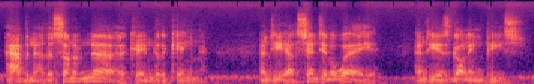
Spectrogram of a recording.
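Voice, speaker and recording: A man's voice: lowish voice, big pitch swings, normal speed. A man playing a soldier reporting to his commander in a dramatized Bible reading, in declamatory style. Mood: urgent. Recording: noisy old cassette tape transfer.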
